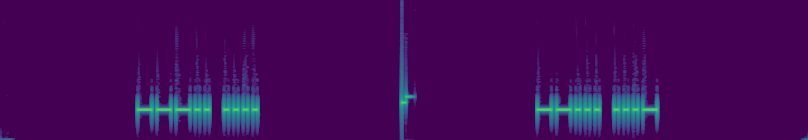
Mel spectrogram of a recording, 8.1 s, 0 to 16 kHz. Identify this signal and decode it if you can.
Morse code, heard as a keyed tone, about 25 wpm, 700 Hz. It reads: 8H 7V
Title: Single-Letter Single-Number 25wpm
